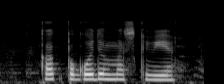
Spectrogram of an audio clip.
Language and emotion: Russian, neutral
